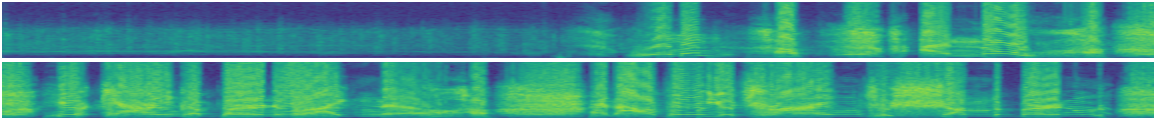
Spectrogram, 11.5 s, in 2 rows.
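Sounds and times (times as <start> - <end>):
audience clapping hands: 0.0 - 3.8
speech: 2.8 - 11.5.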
